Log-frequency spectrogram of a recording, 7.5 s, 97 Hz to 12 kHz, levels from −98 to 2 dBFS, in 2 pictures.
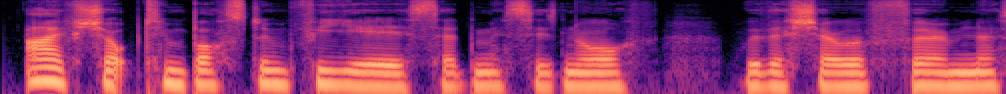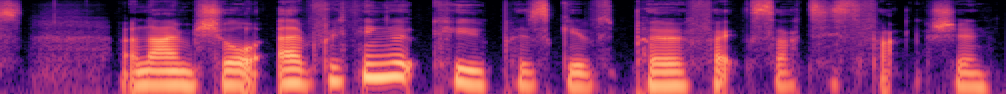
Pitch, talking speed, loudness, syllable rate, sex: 160 Hz, 185 wpm, -19 LUFS, 5.4 syllables/s, female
